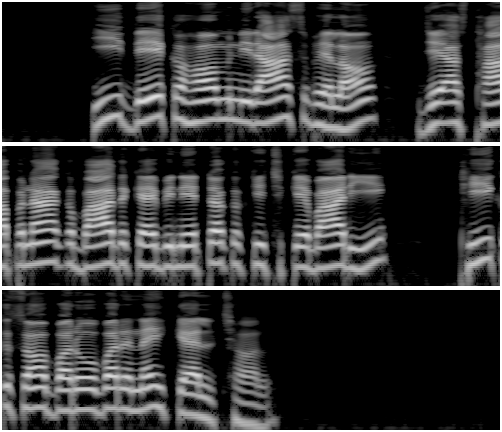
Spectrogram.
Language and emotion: Maithili, sad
